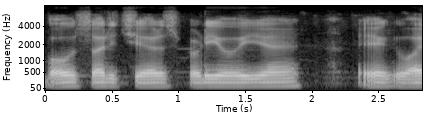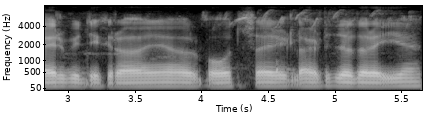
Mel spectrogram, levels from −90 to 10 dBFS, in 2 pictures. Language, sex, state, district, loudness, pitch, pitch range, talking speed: Hindi, male, Rajasthan, Bikaner, -17 LUFS, 95 Hz, 95-100 Hz, 200 wpm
